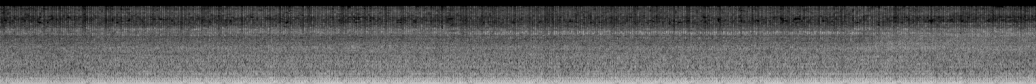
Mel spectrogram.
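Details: Willys CJ-2A Jeep L134 engine with new plugs, wires, coil and new-production Carter WO carb, idle and mixture screws tuned by ear, heat riser not fully closed: low, lumpy idle that never settles and skips now and then; rough intermittent miss.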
